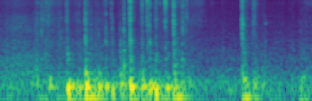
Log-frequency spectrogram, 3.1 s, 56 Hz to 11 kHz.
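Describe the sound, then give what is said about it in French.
Computer keyboard typing as a search is entered on GitHub: quiet, rapid clusters of many keystrokes, a short pause, then a few more clicks. “Donc on va aller sur le GitHub aussi. On va taper typo 3 GridElement.”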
